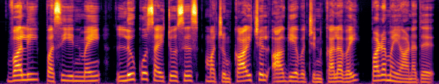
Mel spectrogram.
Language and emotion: Tamil, neutral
